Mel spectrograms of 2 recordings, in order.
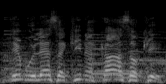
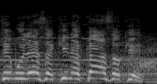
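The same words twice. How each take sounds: First: The phrase is said more quietly. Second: The phrase is said at normal loudness.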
